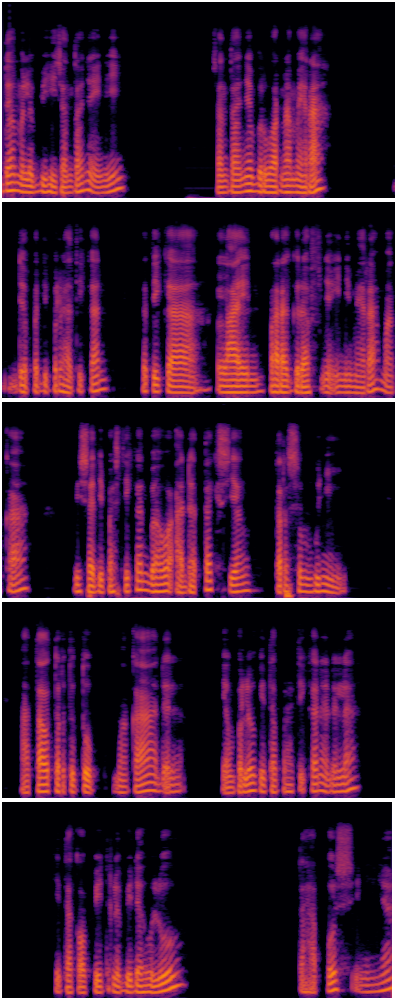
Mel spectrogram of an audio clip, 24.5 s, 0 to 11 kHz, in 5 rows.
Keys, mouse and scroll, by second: 4.1 click, 4.9 scroll up 1, 10.1 scroll down 1, 11.9 click, 19.8 click, 21.5 shift+right click, 22.1 click, 23.5 ctrl+a, 24.3 Delete.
